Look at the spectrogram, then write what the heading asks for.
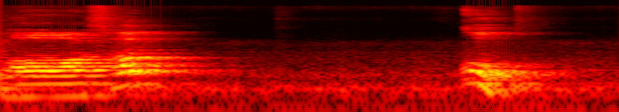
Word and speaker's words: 버섯국: 그다음 자 그러면 이제 여기서 얘가 발음이 어떻게 돼? 버섯국. 그렇죠? 얘는 버섯 꾹. 요렇게 됩니다. 알겠습니까?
